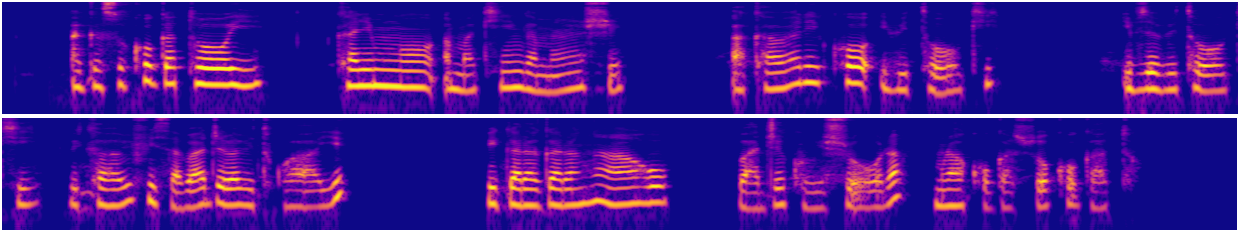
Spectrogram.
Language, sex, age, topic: Rundi, female, 25-35, agriculture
